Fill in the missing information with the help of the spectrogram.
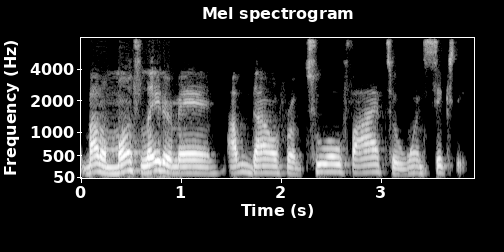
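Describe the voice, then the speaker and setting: A man's voice: medium pitch, steady tone, moderate pace, dark tone, breathy edge, no echo, muffled recording. A man in his forties, a former football player, telling a long personal story in a casual interview, talking loosely with many restarts and calling the host "bro".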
